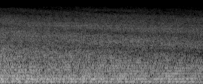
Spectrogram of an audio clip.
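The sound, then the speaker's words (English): A drone zooms over a prairie dog town, giving off a steady, continuous mechanical whine and hum at an even loudness with no pauses. “The sun is up now and a drone named Shep is zooming over a prairie dog town.”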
